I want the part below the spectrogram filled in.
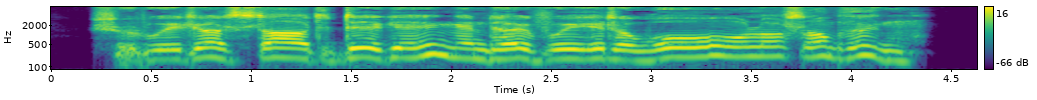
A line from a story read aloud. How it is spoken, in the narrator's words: Typhonius sighed loudly and pointedly at the two non-mages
